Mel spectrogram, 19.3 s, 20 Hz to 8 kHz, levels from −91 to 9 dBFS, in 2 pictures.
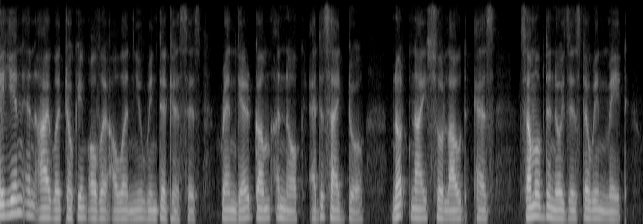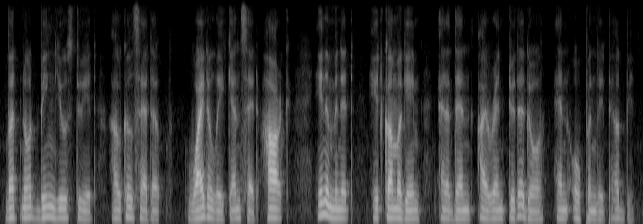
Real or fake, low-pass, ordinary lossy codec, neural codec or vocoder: fake; 7.2 kHz; Opus, 32 kbps; codec, 24 kHz, 0.9 kbps, WavTokenizer, small release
